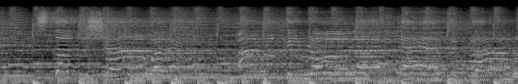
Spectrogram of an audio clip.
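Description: A woman singing a pop song over a band backing with a steady drum beat.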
